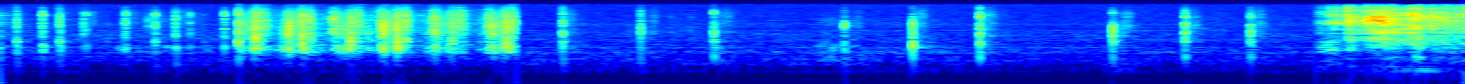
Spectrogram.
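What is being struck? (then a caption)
Brush on pressed powder eyeshadow in a plastic palette. A makeup brush with a metal ferrule is rubbed and swirled on one shimmery pan of solid pressed powder in a small yellow plastic eyeshadow palette with six pans. A dense burst of dry, bright scratching and brushing is followed by sparse, sharp little taps and clicks over a quiet background, ending in another stretch of hissy rubbing.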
